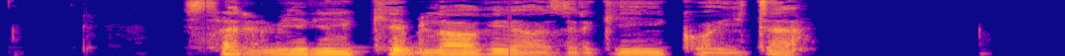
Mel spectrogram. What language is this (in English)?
Hazaragi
